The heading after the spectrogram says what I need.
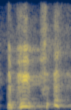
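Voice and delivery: "the Pope" with a laugh breaking through; fighting back laughter on "the Pope". Real, not acted. Vlogger can't say the Pope without laughing. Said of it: "I can't say it without laughing to myself".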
